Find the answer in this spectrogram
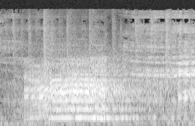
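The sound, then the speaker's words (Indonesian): A fire-breathing bull lets out one long, deep bellow that rises and then holds steady for over a second before trailing off, loud and clear with no talking. “Ketika api dari sang banteng berhenti keluar dari mulutnya, ternyata Jason berdiri diam tanpa terlihat terbakar sedikit pun.”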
